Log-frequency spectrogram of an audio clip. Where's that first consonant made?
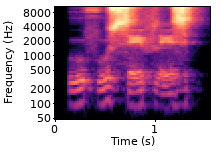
lips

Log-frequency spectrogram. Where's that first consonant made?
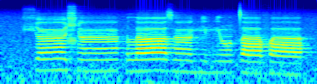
palate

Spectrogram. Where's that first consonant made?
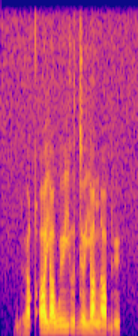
lips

